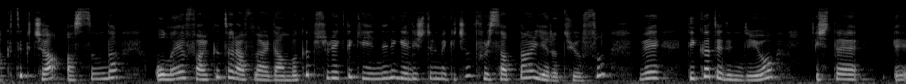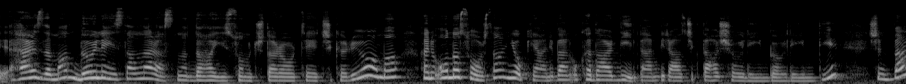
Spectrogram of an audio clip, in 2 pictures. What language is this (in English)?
Turkish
